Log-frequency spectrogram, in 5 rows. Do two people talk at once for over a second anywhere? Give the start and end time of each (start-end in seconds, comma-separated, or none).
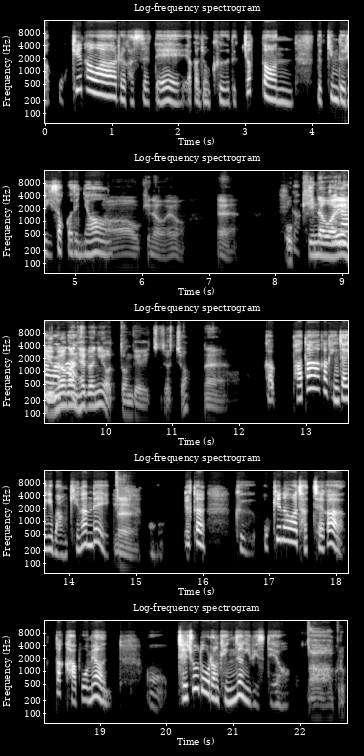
8.1-9.6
